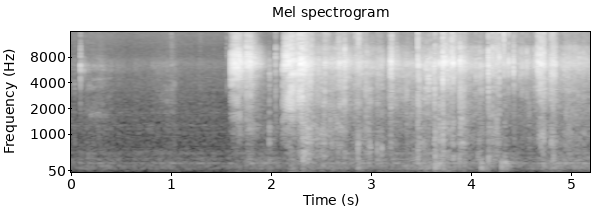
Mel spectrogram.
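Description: Clear plastic wrapper crinkling as it is pulled off a boxed card deck, starting about a second and a half in and continuing as a dense run of crackles.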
